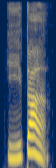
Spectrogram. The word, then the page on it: 一旦: yī dàn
